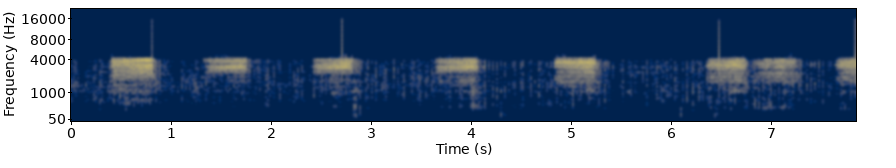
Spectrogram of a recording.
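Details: Owl begging during a nighttime prey delivery at the nest, May 15, 2017: a rhythmic run of harsh hissing bursts, about one each second, with light clicks and rustles.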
